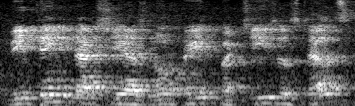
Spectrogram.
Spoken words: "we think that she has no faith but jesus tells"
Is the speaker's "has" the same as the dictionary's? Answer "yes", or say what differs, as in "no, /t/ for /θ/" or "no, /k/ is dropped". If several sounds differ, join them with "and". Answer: yes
